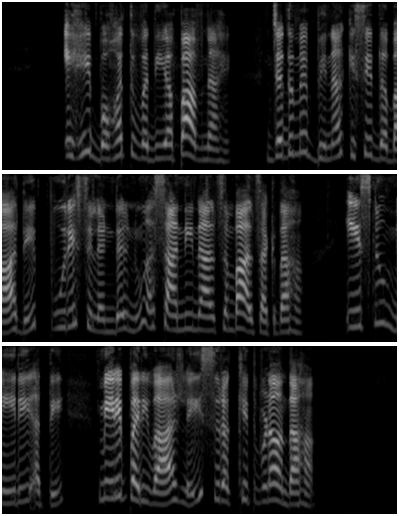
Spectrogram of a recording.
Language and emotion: Punjabi, happy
